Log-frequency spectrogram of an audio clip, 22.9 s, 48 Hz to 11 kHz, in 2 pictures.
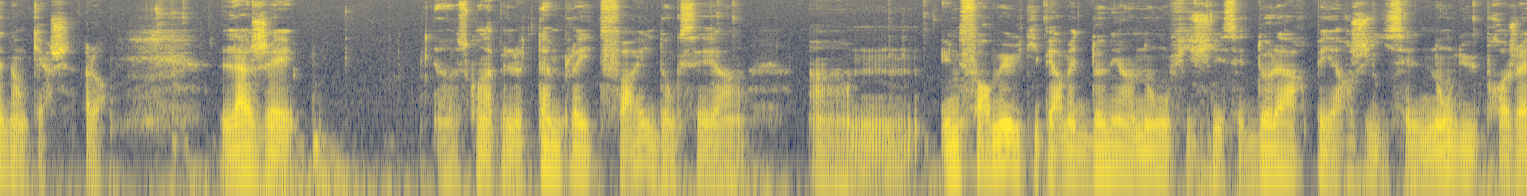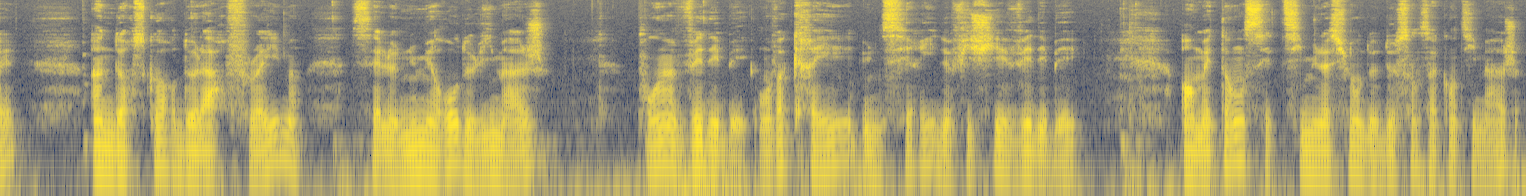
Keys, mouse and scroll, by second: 1.3 click, 5.3 click, 6.8 click, 8.9 click, 10.4 click, 12.8-13.8 drag, 16.5 click, 19.8 click.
